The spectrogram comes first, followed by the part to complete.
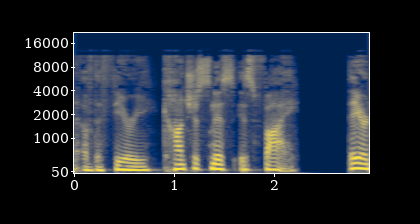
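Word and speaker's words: phi: A Greek letter fi pronounced fi.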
